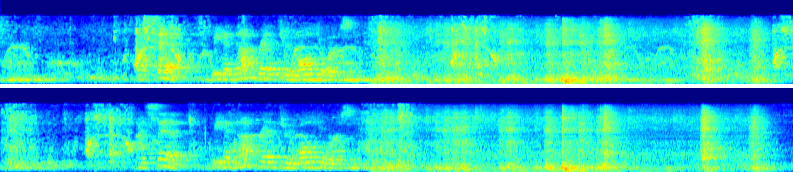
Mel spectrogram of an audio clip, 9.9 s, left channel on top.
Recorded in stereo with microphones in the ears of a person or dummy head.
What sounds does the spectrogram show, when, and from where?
1.7 s a woman speaking: 45° left (ahead or behind), 1.1 m
4.6 s writing: 25° right (ahead or behind), 0.9 m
